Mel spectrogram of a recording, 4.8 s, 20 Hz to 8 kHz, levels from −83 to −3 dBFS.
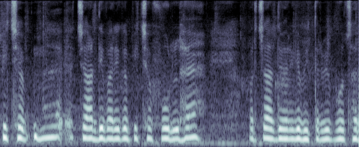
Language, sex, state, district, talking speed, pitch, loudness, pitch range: Hindi, female, Haryana, Jhajjar, 185 wpm, 195 Hz, -15 LUFS, 185-210 Hz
